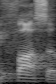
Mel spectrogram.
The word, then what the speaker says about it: fossa: to it's spelling I'm pretty sure it's actually fossa but the day I pronounced it like that is the day I lay my childhood to rest the Foos is pretty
